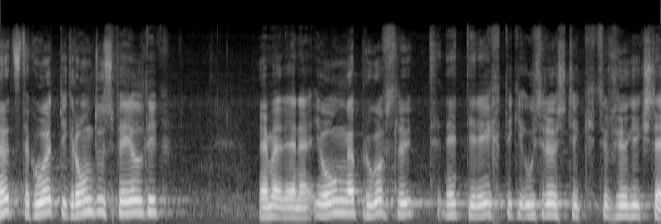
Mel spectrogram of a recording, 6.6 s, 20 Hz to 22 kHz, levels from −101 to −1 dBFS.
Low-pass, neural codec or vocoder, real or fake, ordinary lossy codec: 14.4 kHz; none; real; none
